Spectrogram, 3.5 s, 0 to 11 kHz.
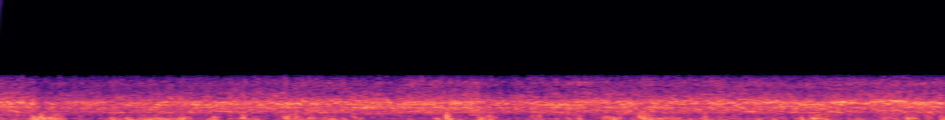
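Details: Huge goose flock, previously resting on a frozen lake in Pemberton, New Jersey, takes off in December 2010; constant overlapping honks blend into a roar, punctuated by rhythmic low wingbeat pulses.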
